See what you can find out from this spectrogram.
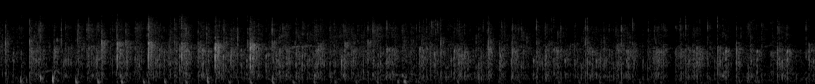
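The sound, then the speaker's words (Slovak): An audience gives its guests another big round of applause at the close of an afternoon event, dense overlapping hand claps at a steady, fairly loud level for several seconds, with no voices standing out. “Myslím, že si naši hostia zaslúžia ešte jeden veľký potlesk.”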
